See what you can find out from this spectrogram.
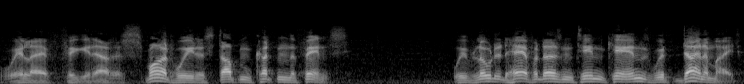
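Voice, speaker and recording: An actor playing a scheming, gloating western swindler with folksy taunts, in old-time radio acting. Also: male voice, on the low side, animated, a little slow, pushed and bright, full character voice. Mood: sly scheming. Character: scheming, sneering male western villain, gloating land swindler. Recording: muffled old radio recording.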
